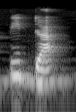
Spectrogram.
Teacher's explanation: maka D-nya itu beraspirasi agak keras, berbeda dengan penutur suku lain. Nah, bunyi D yang diucapkan baik beraspirasi ataupun tidak, itu tidak akan membedakan makna dalam bahasa Indonesia.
